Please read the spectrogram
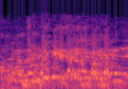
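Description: Crowd chatter: many people talking and calling out over one another at once.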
